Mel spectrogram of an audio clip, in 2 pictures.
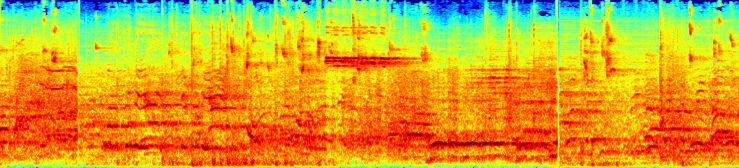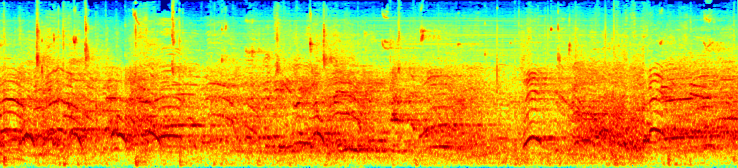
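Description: Live basketball game sound echoing in a large, mostly empty arena: the ball bouncing on the hardwood, short squeaks and knocks of play, and players and coaches calling out.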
